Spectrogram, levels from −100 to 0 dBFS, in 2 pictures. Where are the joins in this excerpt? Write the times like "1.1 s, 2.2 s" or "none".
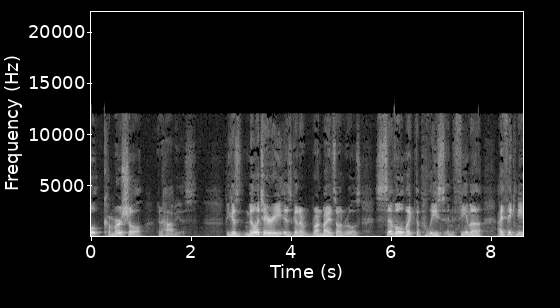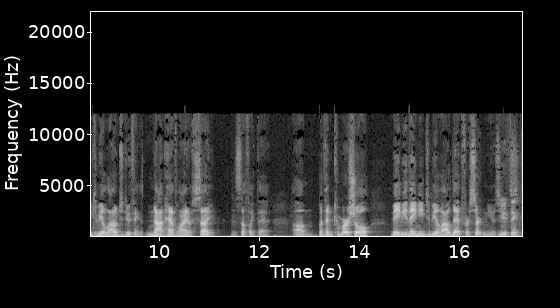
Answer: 9.7 s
